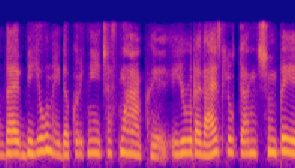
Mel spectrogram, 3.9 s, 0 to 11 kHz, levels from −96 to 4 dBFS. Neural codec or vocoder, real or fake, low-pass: codec, 16 kHz, 1 kbps, FreqCodec, larger model; fake; 7.2 kHz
